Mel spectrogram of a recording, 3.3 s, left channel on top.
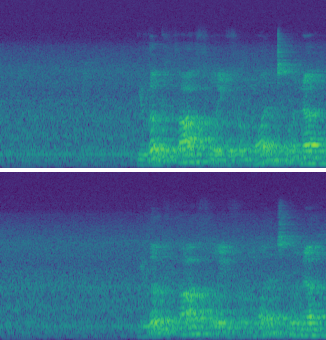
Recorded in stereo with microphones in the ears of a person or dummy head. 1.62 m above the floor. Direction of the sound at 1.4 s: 45° left (ahead or behind).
